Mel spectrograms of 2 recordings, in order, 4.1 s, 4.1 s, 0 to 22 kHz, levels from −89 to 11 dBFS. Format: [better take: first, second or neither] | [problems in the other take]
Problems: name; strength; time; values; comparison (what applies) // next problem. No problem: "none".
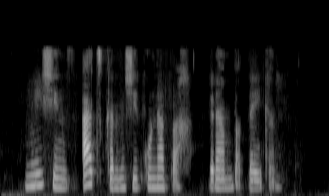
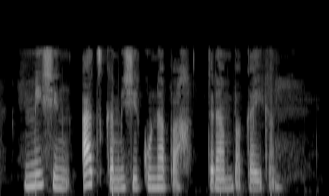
second | noise reduction (neural mask model DeepFilterNet 3)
